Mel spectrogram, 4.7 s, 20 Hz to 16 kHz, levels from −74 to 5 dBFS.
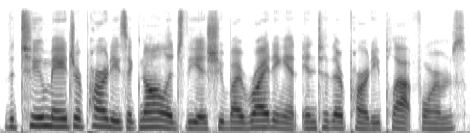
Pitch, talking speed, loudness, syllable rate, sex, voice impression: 185 Hz, 180 wpm, -16 LUFS, 5.2 syllables/s, female, very feminine, very adult-like, slightly thin, tensed, slightly powerful, slightly dark, slightly hard, clear, fluent, cool, intellectual, refreshing, very sincere, calm, very friendly, reassuring, unique, elegant, wild, slightly sweet, lively, strict, slightly intense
